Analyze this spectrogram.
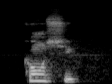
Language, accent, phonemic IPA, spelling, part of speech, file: French, Canada, /kɔ̃.sy/, conçues, verb, LL-Q150 (fra)-conçues.wav
- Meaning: feminine plural of conçu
